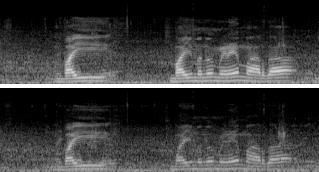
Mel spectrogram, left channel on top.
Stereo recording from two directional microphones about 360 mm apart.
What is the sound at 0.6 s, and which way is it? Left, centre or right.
A man's voice, centre.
